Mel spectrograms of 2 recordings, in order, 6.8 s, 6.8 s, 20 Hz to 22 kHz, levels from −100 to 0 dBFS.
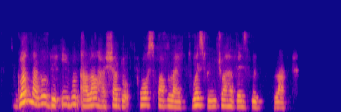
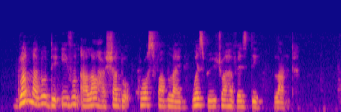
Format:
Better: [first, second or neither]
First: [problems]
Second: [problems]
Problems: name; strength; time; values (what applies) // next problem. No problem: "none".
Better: second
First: noise reduction (neural mask model Resemble Enhance denoiser)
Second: none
